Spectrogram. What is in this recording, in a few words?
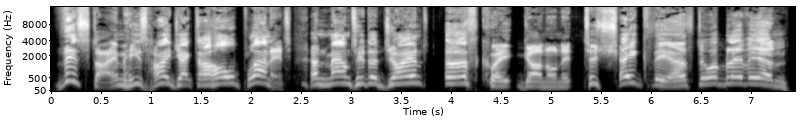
narrator line shakes; Danger Mouse - Ultimate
